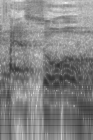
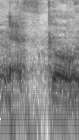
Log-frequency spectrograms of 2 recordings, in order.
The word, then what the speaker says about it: Esso: Cuz they always be like Esco that Why they do that? Because of N or dyslexia. Everybody says spelled E S S O dollar sign.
